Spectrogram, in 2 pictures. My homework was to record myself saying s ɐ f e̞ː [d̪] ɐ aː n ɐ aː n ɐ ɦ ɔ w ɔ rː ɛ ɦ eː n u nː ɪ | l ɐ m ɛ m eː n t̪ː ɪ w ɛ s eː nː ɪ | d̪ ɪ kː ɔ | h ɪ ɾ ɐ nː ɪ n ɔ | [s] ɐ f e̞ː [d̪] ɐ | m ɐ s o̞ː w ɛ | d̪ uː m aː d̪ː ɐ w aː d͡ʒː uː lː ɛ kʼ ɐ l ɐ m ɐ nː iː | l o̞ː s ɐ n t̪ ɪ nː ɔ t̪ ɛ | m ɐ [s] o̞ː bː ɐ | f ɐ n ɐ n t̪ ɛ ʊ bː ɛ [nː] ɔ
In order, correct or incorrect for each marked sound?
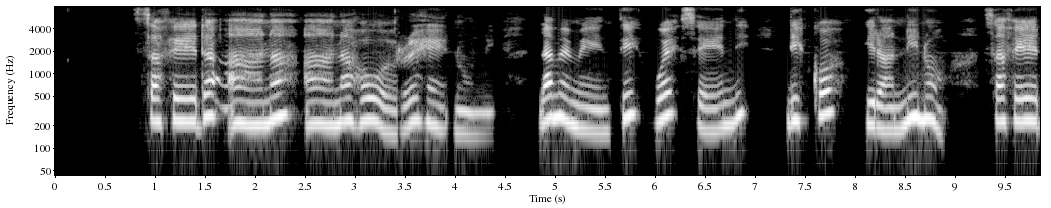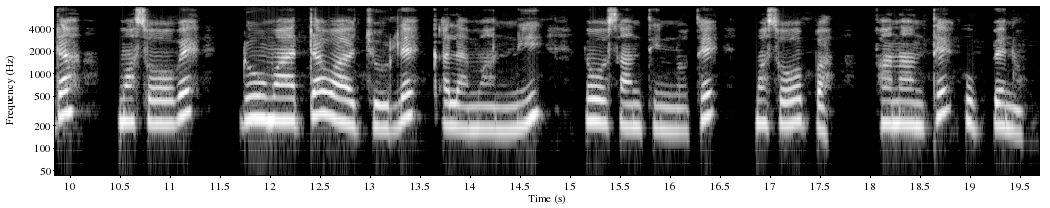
correct, correct, correct, correct, incorrect: n

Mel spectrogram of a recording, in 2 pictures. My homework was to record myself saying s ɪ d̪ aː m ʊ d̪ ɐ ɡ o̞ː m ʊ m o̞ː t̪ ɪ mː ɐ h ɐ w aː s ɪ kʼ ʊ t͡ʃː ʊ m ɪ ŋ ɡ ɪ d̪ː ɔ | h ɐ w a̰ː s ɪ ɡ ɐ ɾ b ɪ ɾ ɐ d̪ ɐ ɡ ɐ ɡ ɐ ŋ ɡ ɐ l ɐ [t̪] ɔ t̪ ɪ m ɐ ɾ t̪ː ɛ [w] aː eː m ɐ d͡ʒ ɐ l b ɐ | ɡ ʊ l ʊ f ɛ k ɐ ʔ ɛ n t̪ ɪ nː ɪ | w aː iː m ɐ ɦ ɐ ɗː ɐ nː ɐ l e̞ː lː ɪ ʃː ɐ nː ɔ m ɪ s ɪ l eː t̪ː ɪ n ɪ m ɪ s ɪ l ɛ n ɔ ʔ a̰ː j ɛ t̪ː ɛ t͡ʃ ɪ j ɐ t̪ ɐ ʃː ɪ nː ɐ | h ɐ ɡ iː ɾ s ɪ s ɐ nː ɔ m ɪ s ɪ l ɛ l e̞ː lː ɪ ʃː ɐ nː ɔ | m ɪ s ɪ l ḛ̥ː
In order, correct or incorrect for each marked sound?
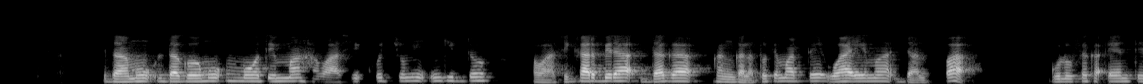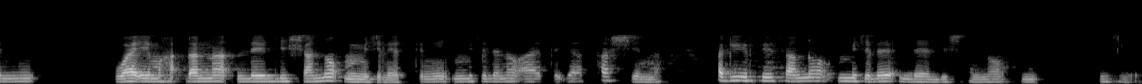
correct, correct

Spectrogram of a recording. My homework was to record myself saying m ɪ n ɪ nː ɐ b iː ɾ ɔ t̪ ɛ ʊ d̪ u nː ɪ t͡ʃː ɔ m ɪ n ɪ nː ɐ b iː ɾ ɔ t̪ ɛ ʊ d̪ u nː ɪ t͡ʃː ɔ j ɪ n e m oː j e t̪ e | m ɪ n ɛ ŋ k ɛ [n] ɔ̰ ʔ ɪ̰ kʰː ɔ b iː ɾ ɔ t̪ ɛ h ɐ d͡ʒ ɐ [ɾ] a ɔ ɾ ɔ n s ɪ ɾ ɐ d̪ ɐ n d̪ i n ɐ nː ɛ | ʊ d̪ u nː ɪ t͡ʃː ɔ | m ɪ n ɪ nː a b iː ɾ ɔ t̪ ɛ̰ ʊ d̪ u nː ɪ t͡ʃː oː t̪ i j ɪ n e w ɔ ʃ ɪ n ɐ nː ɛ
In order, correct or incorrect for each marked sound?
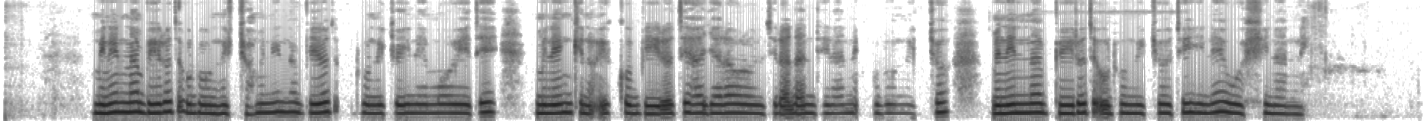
correct, correct

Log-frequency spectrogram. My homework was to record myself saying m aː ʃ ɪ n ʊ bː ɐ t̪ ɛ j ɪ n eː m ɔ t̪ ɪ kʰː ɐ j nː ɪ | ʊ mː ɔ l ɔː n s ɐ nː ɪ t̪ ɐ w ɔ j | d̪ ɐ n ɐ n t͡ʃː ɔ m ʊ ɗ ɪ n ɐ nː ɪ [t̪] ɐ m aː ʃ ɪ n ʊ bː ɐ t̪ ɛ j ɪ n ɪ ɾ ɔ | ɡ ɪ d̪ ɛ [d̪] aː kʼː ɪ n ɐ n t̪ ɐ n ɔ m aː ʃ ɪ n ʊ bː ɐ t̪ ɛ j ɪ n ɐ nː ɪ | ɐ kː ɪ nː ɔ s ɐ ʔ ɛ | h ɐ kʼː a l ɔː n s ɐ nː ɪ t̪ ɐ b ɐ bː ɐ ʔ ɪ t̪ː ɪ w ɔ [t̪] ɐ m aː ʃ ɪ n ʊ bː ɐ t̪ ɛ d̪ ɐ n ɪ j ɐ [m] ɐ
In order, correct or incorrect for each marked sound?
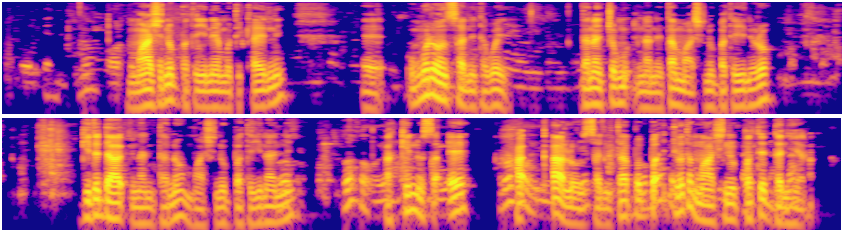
correct, correct, correct, incorrect: n

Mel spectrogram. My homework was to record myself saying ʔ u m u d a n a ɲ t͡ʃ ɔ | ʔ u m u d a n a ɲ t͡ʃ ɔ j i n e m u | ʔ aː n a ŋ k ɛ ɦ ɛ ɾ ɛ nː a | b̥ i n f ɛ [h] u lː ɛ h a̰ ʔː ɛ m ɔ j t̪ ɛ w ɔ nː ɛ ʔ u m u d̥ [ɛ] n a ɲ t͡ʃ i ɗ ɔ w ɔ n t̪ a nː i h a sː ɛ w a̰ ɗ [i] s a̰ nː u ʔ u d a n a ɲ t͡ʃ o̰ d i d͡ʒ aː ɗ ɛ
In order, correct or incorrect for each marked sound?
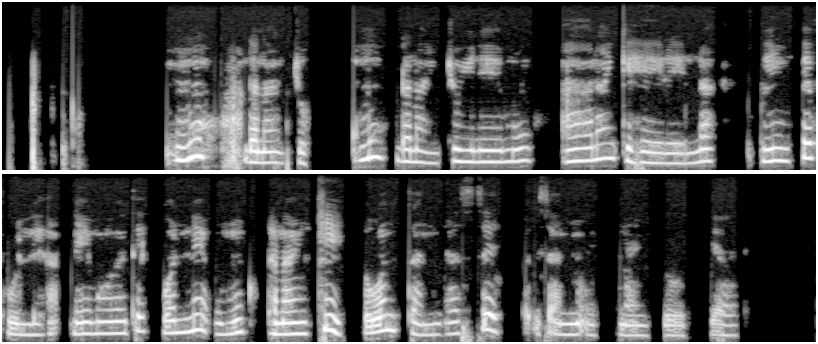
incorrect: f, incorrect: a, correct

